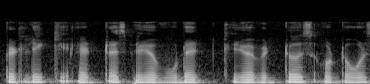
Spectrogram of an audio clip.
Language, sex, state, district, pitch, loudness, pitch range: Hindi, male, Chandigarh, Chandigarh, 115 Hz, -17 LUFS, 110-115 Hz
